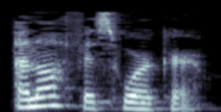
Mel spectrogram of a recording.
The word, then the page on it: an office worker: British English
